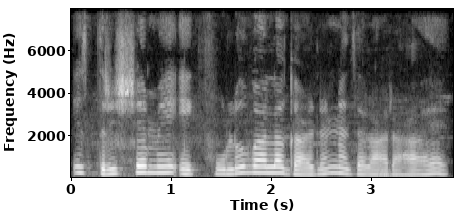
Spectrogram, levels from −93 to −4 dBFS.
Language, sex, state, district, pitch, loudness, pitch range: Hindi, female, Assam, Kamrup Metropolitan, 230 Hz, -16 LUFS, 205-275 Hz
